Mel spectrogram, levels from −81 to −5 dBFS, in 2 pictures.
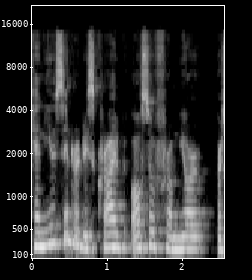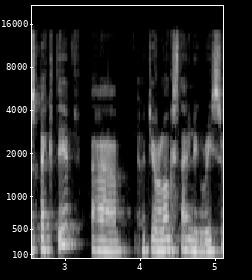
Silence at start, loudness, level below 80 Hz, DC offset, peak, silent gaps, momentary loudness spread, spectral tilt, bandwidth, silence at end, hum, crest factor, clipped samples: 0 s; -21 LUFS; -60 dBFS; under 0.1%; -4 dBFS; none; 7 LU; -4 dB/octave; 15 kHz; 0 s; none; 18 dB; under 0.1%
